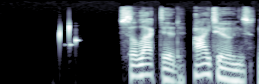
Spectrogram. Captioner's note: device blips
